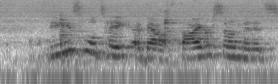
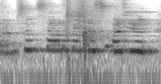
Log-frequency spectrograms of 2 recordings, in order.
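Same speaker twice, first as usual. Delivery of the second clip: hammed-up whine pitched way higher; mock sad; 11 semitones higher than usual. Crying over the onion to viewers, hammed-up high mock sadness. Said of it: "oh, here come the tears".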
